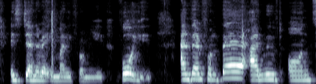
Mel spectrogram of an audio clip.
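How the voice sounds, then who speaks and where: A woman speaks with a Yoruba accent. Her pitch is fairly low and her pace fairly quick. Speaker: life coach. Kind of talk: online masterclass talk. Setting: livestream.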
